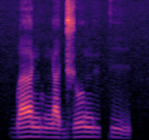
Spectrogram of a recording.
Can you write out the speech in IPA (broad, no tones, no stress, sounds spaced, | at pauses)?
b a ŋ u ŋ a d͡ʒ o ŋ ʉ k ɨ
